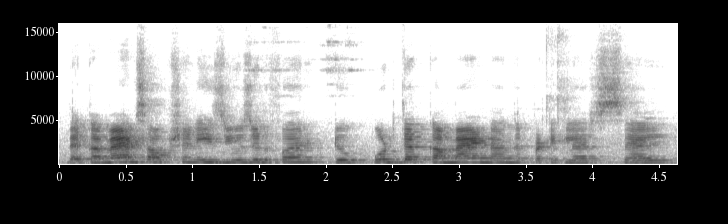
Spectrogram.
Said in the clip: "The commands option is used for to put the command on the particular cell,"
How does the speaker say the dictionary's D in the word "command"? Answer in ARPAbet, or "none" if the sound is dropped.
D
